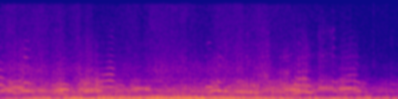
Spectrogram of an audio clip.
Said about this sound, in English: Every spring, thousands of cranes converge on the Platte River to refuel on their way north. The birds feed in the fields during the day and rest in the river at night.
